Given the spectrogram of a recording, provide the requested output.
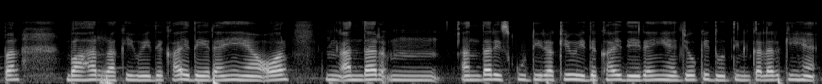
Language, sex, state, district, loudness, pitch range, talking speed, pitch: Hindi, female, Chhattisgarh, Sarguja, -19 LUFS, 200-220 Hz, 180 wpm, 210 Hz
